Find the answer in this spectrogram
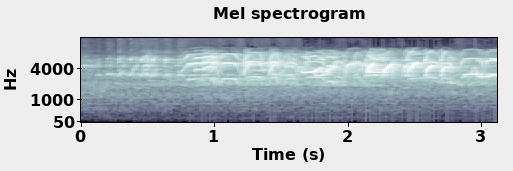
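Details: Amazon kingfisher, a young male, sings from lakeside vegetation in a park in Campinas, Brazil: bright, high notes and short clear whistles tumble quickly over one another, while a black-bellied whistling duck flock calls in the background.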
